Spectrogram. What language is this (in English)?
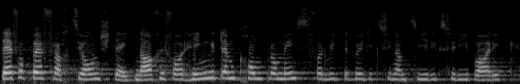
Swiss German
